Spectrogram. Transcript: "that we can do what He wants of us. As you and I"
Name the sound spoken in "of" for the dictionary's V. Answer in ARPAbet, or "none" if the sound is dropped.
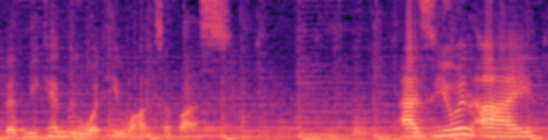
V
